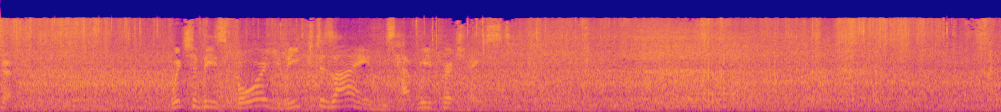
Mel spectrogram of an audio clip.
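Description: Street noise hums steadily outdoors.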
